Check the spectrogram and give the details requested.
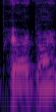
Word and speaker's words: paradigm: I hate the word Paradigm but there's no other gosh I can't believe you use that word what are you paradig um that's what it should be because the silent G is just but what's funny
